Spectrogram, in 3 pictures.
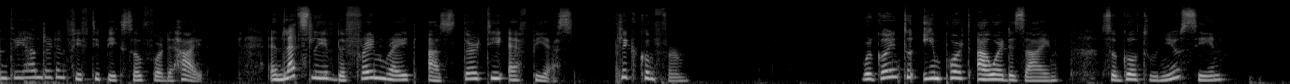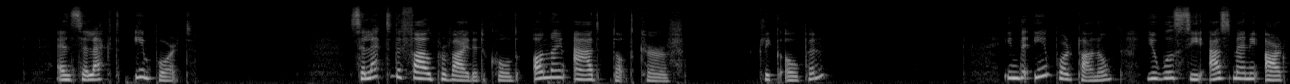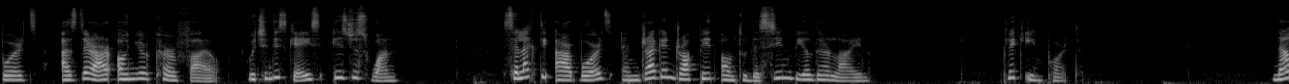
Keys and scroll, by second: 0.0-1.1 typing.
